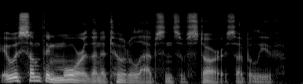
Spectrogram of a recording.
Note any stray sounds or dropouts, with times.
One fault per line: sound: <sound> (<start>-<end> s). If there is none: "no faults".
no faults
